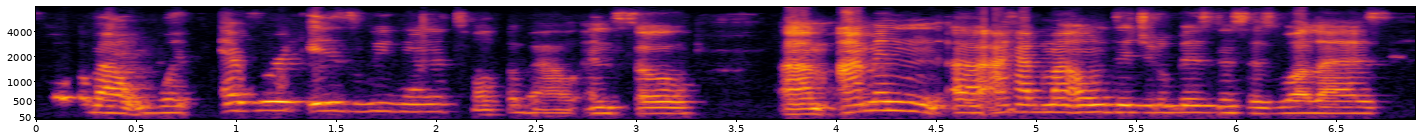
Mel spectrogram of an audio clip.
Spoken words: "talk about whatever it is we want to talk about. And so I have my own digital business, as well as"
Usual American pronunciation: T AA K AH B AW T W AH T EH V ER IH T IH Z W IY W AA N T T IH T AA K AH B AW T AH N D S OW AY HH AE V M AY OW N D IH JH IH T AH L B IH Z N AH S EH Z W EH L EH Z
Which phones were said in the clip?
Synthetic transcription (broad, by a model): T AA K AH B AW T W AH T EH V ER IH T IH Z W IY W AA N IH T AA K AH B AW T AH N S OW AY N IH V M AY OW N D IH JH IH T L B IH Z N AH S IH Z W EH L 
